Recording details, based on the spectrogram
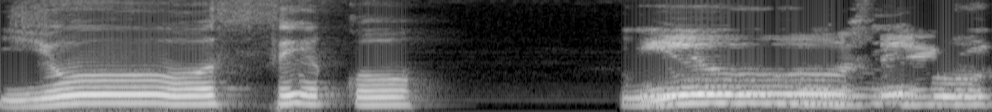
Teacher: তাড়াতাড়ি হবে পাতলা তাড়াতাড়ি এবং আওয়াজটা নরম হবে। নরম জিহ্বার আগে উপরের দাঁতের সাথে লেগে আওয়াজটা নরম হবে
